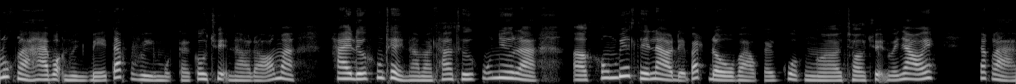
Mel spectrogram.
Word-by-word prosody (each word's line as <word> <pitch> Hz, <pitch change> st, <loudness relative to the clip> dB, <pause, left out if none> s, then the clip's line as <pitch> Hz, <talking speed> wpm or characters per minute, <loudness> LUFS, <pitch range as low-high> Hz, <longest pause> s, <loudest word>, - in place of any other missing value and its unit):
lúc 340 Hz, -4 st, +2 dB
là 235 Hz, -, +3 dB
hai 220 Hz, +2 st, +1 dB
bọn 220 Hz, -3 st, 0 dB
mình 185 Hz, -1 st, -2 dB
bế 185 Hz, 0 st, -1 dB
tắc 330 Hz, +4 st, 0 dB
vì 215 Hz, -5 st, -1 dB
một 185 Hz, -1 st, -4 dB
cái 185 Hz, -1 st, -6 dB
câu 245 Hz, +6 st, +2 dB
chuyện 240 Hz, -4 st, -3 dB
nào 185 Hz, -1 st, -3 dB
đó 185 Hz, +4 st, -3 dB
mà 265 Hz, -5 st, 0 dB, 0.3 s
hai 265 Hz, -1 st, +4 dB
đứa 250 Hz, 0 st, +5 dB
không 300 Hz, +4 st, -2 dB
thể 280 Hz, -7 st, +3 dB
nào 190 Hz, 0 st, -2 dB
mà 190 Hz, 0 st, 0 dB
tha 240 Hz, +3 st, -1 dB
thứ, 240 Hz, 0 st, 0 dB
cũng 285 Hz, +1 st, -4 dB
như 300 Hz, -2 st, +4 dB
là, 215 Hz, -7 st, +2 dB, 0.3 s
ờ, 210 Hz, 0 st, +2 dB
không 305 Hz, +8 st, +1 dB
biết 390 Hz, +1 st, +4 dB
thế 260 Hz, -2 st, +5 dB
nào 245 Hz, -5 st, +3 dB
để 180 Hz, -3 st, -2 dB
bắt 295 Hz, -1 st, -2 dB
đầu 200 Hz, -5 st, +3 dB
vào 185 Hz, -3 st, -3 dB
cái 185 Hz, +1 st, -7 dB
cuộc, 240 Hz, -5 st, -3 dB
à, 185 Hz, -2 st, -1 dB
trò 200 Hz, 0 st, -2 dB
chuyện 205 Hz, +3 st, -4 dB
với 205 Hz, +1 st, -2 dB
nhau 250 Hz, -1 st, +3 dB
ấy. 285 Hz, +4 st, +2 dB, 0.5 s
Chắc 285 Hz, -2 st, -3 dB
là 195 Hz, -7 st, -2 dB
220 Hz, 265 wpm, -23 LUFS, 190-260 Hz, 0.5 s, đứa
